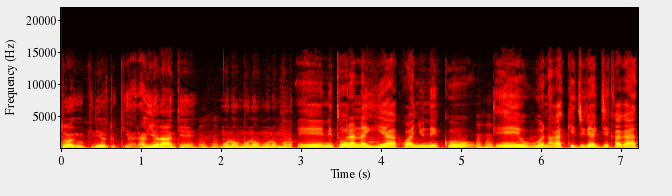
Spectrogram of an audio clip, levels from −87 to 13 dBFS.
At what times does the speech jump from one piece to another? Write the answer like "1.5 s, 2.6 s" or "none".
2.9 s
